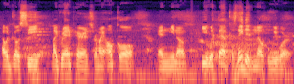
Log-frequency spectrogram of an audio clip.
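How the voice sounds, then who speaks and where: A middle-aged man from the United States, a guest reminiscing in relaxed, rambling conversation and laughing easily. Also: fairly low pitch, moderate pace, crowd noise, rough recording. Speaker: interview guest.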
